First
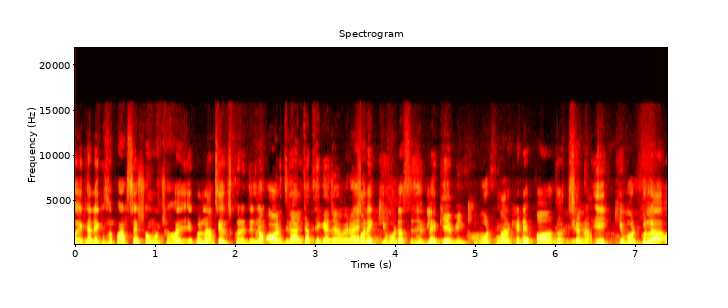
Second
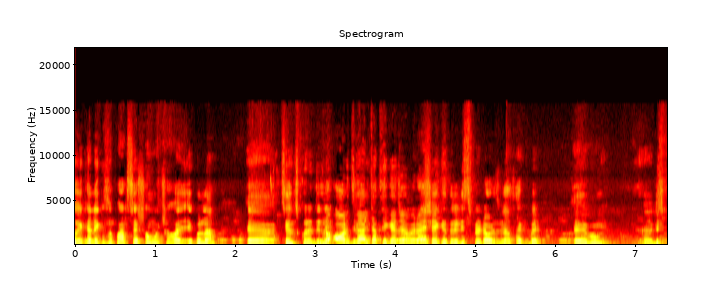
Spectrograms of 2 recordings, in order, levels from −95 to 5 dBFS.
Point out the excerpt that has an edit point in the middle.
first; 3 cuts; at 1.7 s, 3.6 s, 6.4 s

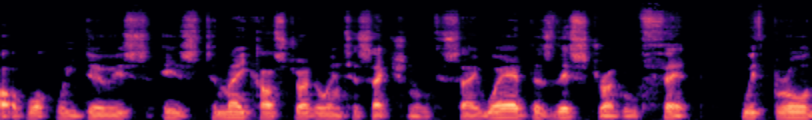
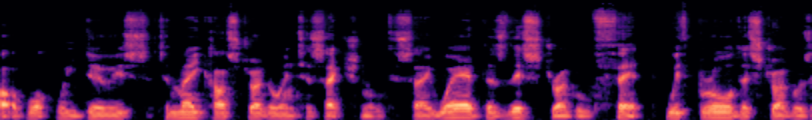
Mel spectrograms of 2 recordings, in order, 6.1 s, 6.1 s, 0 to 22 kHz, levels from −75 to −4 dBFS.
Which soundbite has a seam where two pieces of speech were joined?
second; 2 cuts; at 1.1 s, 4.9 s

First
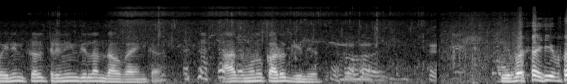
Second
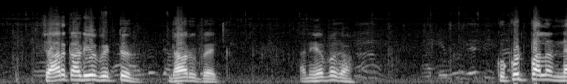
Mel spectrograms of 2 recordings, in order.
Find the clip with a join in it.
first; 1 cut; at 4.4 s

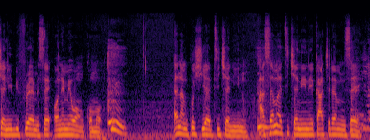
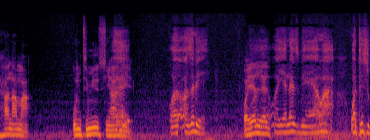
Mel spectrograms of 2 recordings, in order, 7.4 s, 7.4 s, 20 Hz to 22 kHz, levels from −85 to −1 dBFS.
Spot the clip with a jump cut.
second; 1 cut; at 6.5 s

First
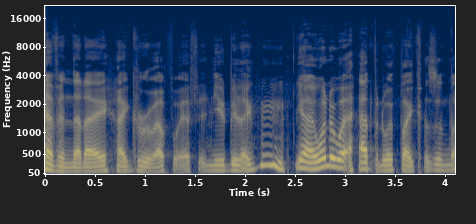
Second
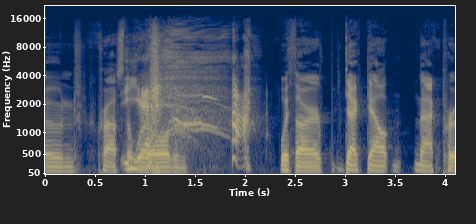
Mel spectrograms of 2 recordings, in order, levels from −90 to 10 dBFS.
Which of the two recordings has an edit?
second; 1 cut; at 2.9 s

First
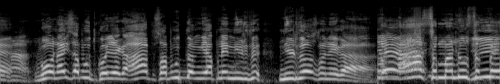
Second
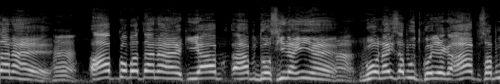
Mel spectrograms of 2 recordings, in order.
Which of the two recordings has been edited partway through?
first; 1 cut; at 3.8 s

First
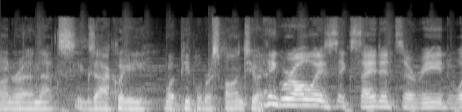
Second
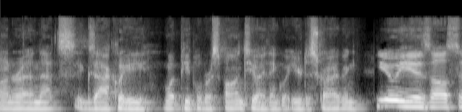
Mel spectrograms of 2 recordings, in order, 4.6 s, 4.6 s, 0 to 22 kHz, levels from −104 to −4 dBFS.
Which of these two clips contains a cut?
first; 1 cut; at 2.6 s

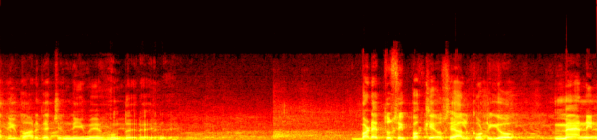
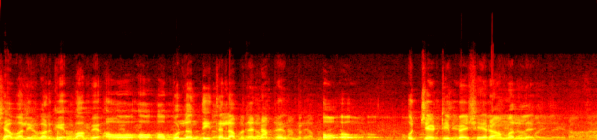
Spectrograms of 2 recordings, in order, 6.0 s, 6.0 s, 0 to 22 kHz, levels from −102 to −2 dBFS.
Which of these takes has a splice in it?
first; 1 cut; at 2.8 s

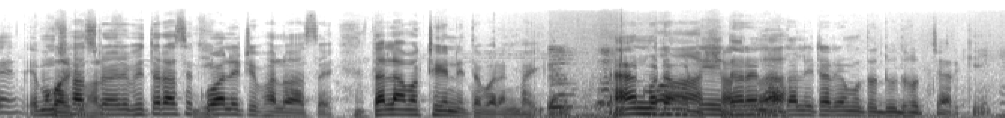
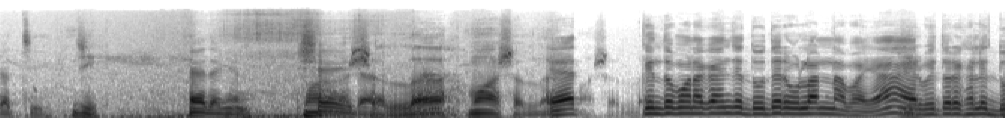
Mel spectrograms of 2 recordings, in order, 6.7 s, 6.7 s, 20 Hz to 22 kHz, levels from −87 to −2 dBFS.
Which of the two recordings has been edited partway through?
first; 1 cut; at 3.6 s

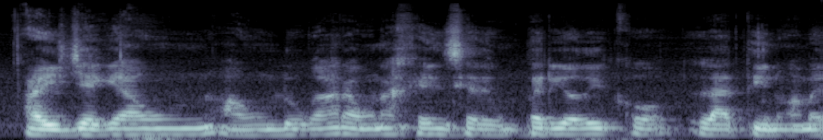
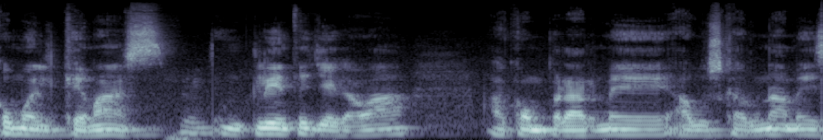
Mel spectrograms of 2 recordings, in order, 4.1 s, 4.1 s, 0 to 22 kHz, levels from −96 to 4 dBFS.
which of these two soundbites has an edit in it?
second; 1 cut; at 1.0 s

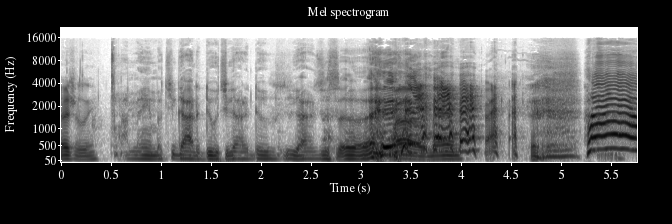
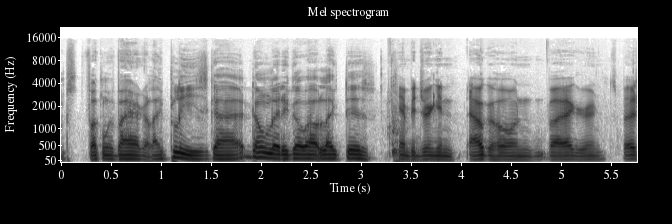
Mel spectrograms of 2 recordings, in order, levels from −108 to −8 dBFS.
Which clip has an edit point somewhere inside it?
second; 1 cut; at 3.2 s

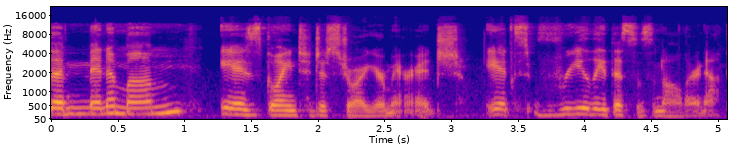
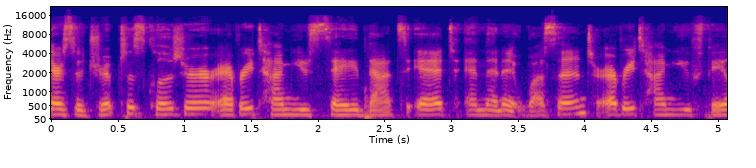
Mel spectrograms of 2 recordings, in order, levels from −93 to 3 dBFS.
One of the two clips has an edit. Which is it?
first; 2 cuts; at 1.1 s, 3.2 s

